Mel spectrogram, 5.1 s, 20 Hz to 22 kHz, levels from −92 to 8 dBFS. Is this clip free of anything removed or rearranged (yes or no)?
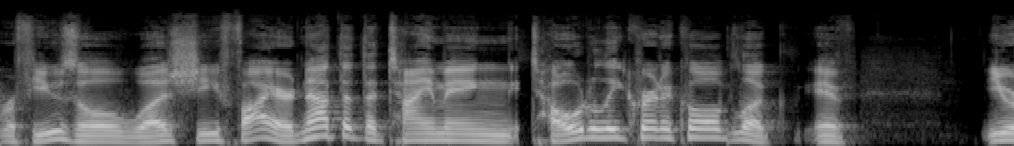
no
